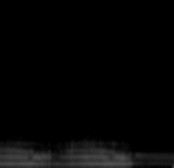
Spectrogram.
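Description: Homemade growler armature tester's electromagnet humming, a steady buzzing electrical drone, while an armature is turned on it. An extra rougher buzz rides on the hum and drops away near the end, leaving the plain hum.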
